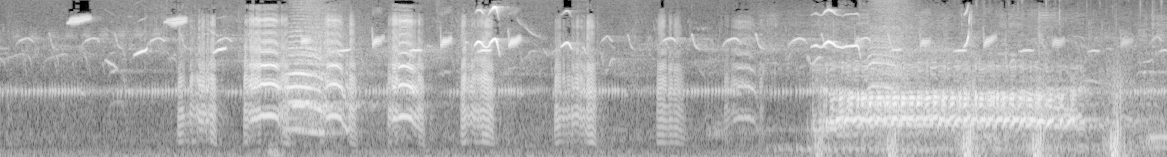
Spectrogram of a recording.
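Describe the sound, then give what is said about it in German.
Calls of moa, giant extinct birds, rendered as harsh goose-like honks in a series of loud bursts, followed by a denser, continuous croaking and honking chorus in the final few seconds. “Riesige Vögel. Ja, das sind die größten Vögel, die jemals gelebt haben. Sie heißen Moa”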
